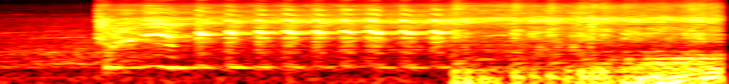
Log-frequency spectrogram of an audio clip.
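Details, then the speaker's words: Honda-powered Bugatti Veyron replica, turbocharged, first start after repairs: starter cranks in quick even pulses about two seconds, then catches and settles to steady idle; healthy start. "Oh, nice! That sounds kind of decent. Kind of. That is not bad."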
